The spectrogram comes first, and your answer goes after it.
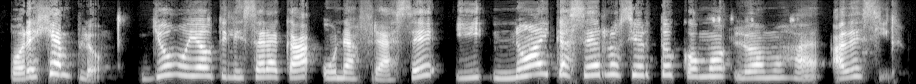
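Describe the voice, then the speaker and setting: A woman's voice: sits high, lively intonation, normal speed, a bit bright, dry recording, clean studio sound. A woman, teaching a basic English class online, explaining patiently and checking in often.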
